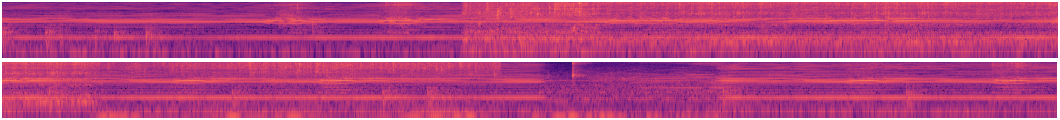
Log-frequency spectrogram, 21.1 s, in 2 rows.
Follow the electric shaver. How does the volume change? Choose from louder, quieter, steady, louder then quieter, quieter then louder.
steady.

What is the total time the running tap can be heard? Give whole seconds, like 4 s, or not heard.
11 s.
